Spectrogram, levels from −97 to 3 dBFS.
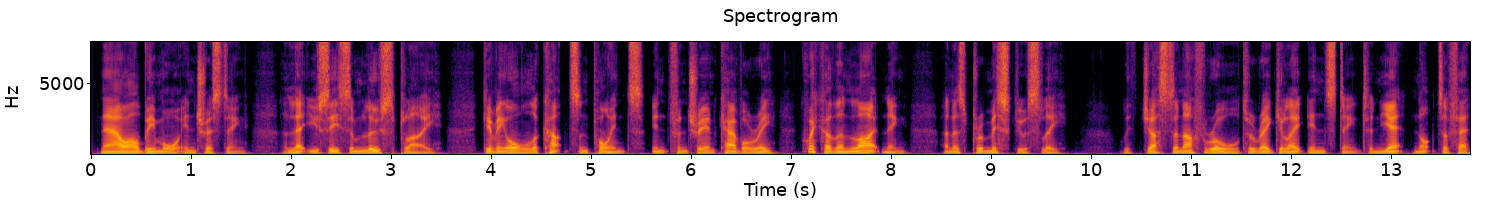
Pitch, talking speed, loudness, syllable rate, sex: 100 Hz, 165 wpm, -20 LUFS, 5.1 syllables/s, male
